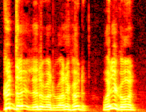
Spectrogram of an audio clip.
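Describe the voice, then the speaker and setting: A woman voicing a cruel, greedy male wolf who speaks with false gentleness. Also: on the low side, expressive, fast talker. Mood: sly friendly.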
